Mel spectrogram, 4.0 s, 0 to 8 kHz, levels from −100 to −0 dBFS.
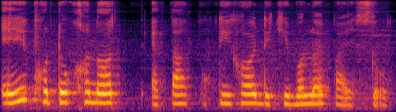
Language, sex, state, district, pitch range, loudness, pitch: Assamese, female, Assam, Kamrup Metropolitan, 220-255 Hz, -18 LUFS, 235 Hz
